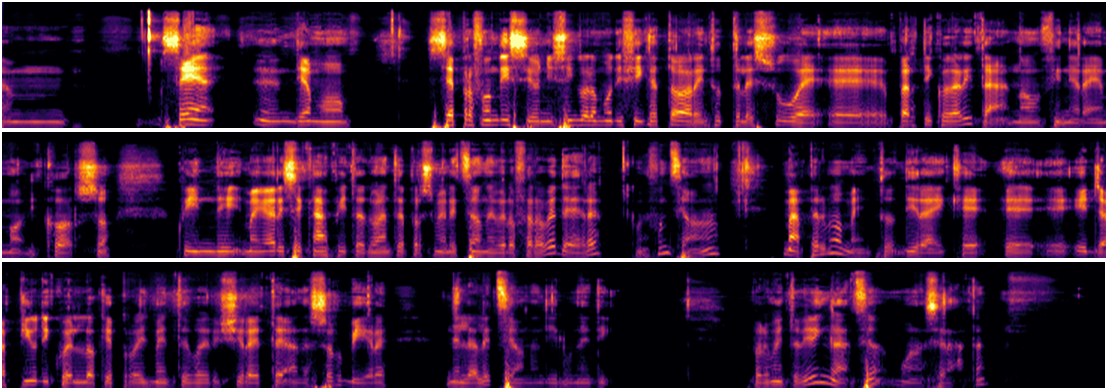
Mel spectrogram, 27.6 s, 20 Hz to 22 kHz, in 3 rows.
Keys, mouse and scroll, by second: 6.8-23.8 middle drag.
